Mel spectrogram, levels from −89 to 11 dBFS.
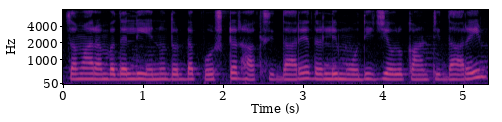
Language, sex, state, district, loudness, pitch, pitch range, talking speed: Kannada, female, Karnataka, Dharwad, -39 LUFS, 205 Hz, 200-215 Hz, 100 wpm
